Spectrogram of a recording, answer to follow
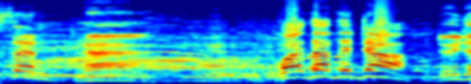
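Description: A cow mooing: one long, loud call that slowly falls in pitch over about the first second, then shorter calls near the end.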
